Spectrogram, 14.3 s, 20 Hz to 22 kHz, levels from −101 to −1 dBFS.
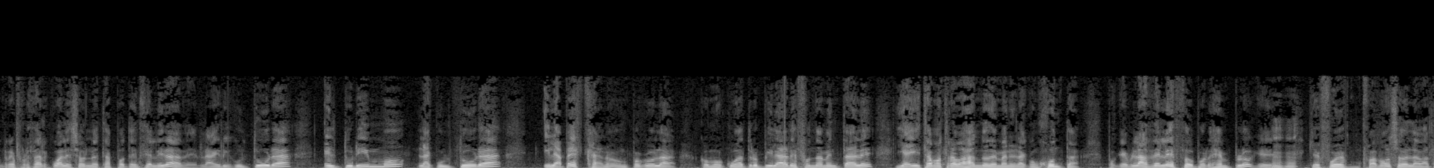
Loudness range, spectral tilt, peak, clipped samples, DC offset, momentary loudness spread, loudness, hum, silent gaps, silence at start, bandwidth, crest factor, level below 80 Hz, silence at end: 2 LU; -7.5 dB/octave; -8 dBFS; under 0.1%; under 0.1%; 9 LU; -28 LUFS; none; none; 0 s; 12.5 kHz; 18 dB; -52 dBFS; 0.05 s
